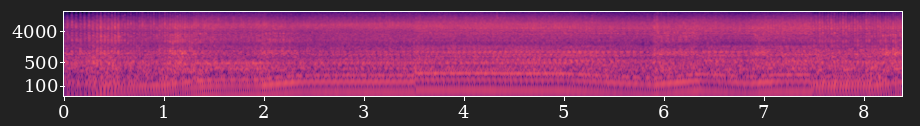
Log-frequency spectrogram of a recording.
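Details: 1960 Massey Ferguson FE35 4-cylinder diesel tractor, after sitting long in a paddock: steady, even thump with a few smooth rev changes and no knocks; runs healthy.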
